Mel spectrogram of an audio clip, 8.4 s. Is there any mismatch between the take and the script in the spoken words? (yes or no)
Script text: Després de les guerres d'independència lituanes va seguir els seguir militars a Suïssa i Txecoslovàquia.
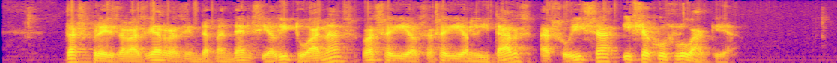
no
